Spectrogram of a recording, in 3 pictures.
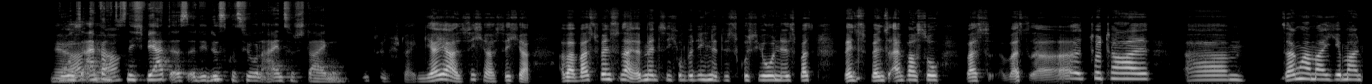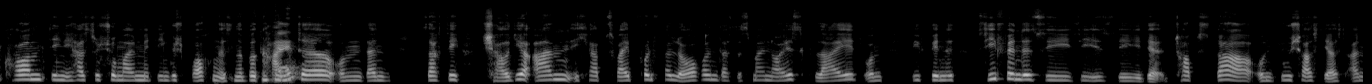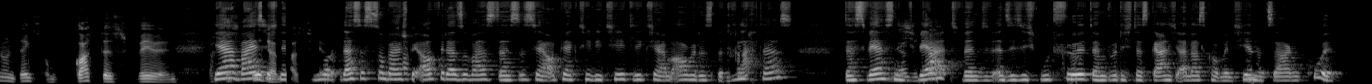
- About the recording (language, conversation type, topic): German, unstructured, Glaubst du, dass Ehrlichkeit immer die beste Wahl ist?
- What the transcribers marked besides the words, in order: none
